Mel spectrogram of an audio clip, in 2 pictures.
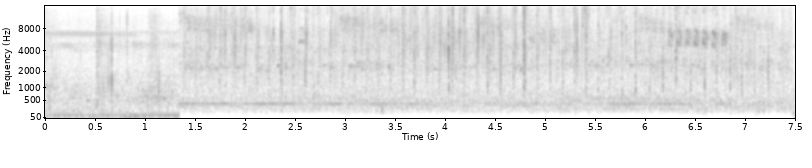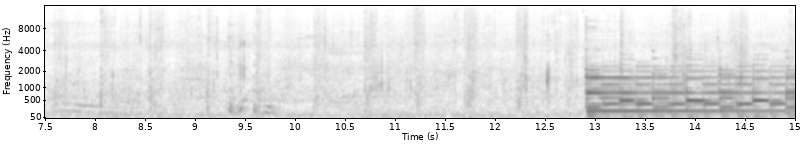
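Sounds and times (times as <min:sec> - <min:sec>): birds chirping: 0:01.4 - 0:07.5, 0:09.7 - 0:10.9.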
